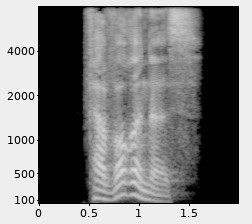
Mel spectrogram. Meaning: strong/mixed nominative/accusative neuter singular of verworren
- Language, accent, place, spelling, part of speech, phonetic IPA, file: German, Germany, Berlin, verworrenes, adjective, [fɛɐ̯ˈvɔʁənəs], De-verworrenes.ogg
